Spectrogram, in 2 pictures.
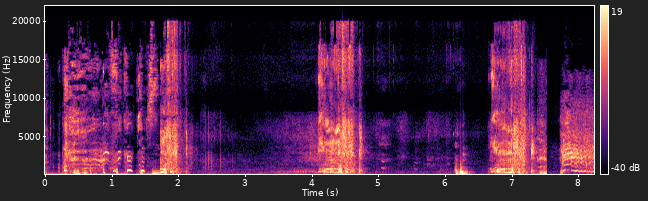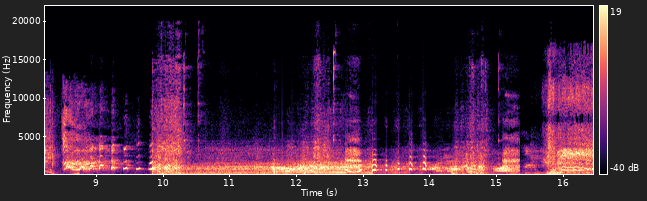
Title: Bless you! The cutest little sneezes you'll ever see!😂 #DogSneezing #Achoo #FunnyDogs #Cute #fyp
